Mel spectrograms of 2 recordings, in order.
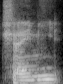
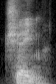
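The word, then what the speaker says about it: Jaime: But you're not calling it Jamie. It's just shame.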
